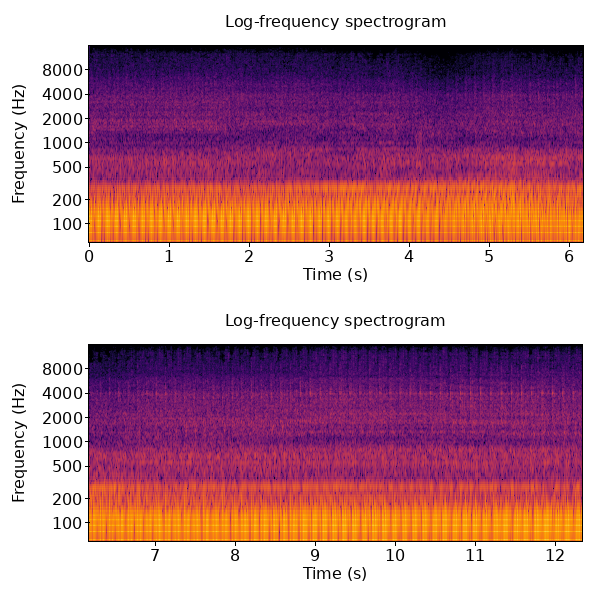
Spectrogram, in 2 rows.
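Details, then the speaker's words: Big-cam GM 5.3 V8 in a truck, first start after swap, warm but slow to warm up: deep lumpy loping idle about one pulse a second, running on only four cylinders because the DOD valley connector was unplugged. "That's why it was taking so long to frickin' warm up. Yeah, it's only running at 4."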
